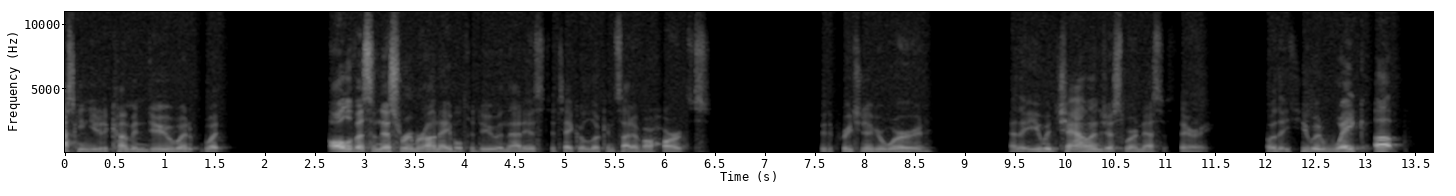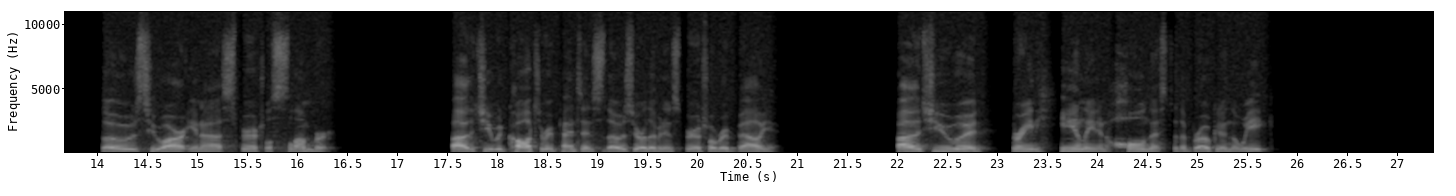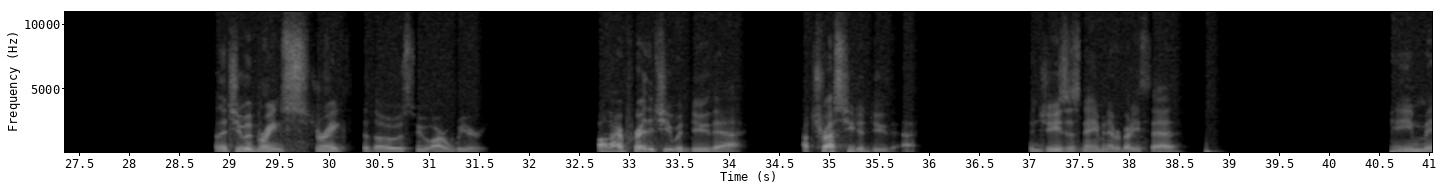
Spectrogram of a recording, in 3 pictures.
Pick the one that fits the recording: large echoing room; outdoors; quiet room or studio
large echoing room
